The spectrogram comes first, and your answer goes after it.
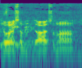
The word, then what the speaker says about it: Dar es Salaam: I'll be going to Dar es Salaam, I believe. Dar es Salaam. How you pronounce it?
